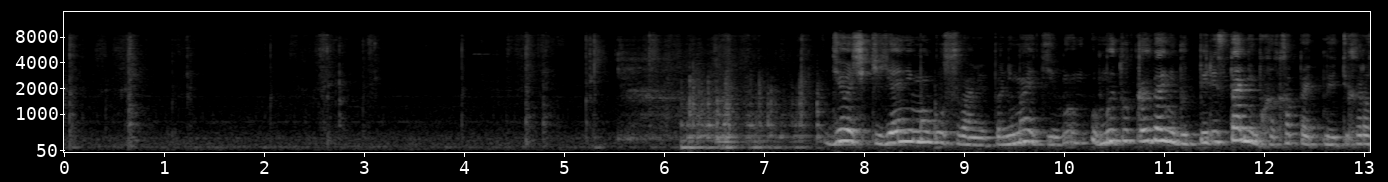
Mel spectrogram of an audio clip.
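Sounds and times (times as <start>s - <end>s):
cards clicking and rustling: 0.0s - 3.2s, 4.0s - 5.5s.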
